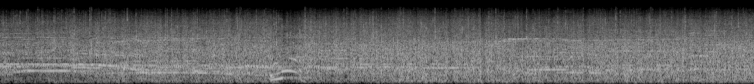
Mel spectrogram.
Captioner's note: applause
